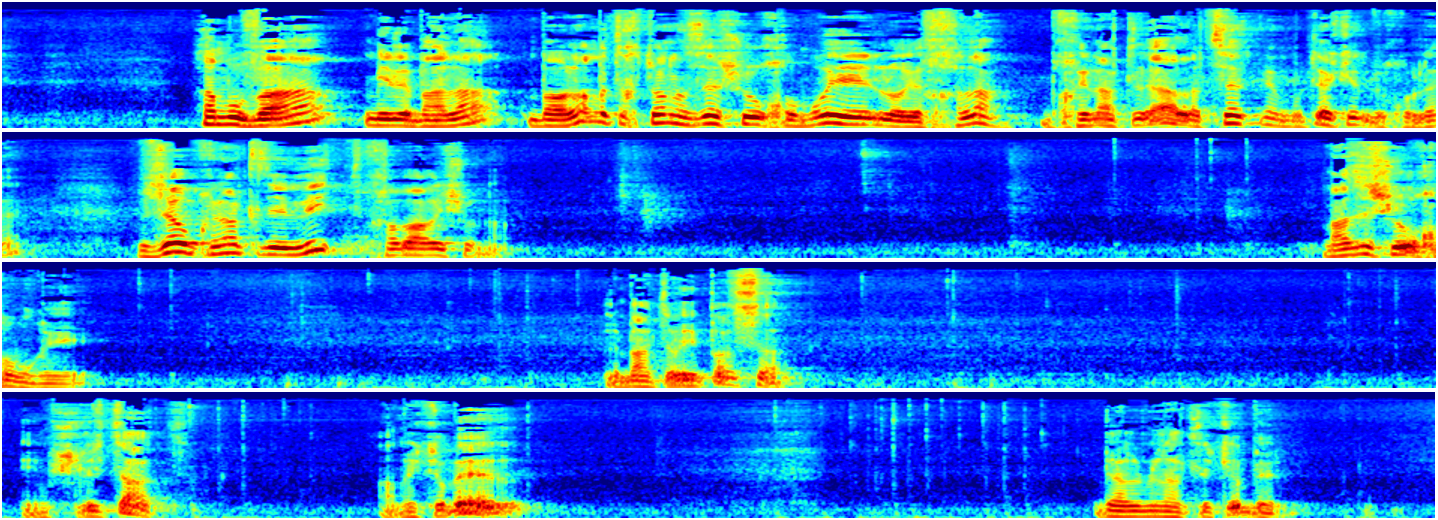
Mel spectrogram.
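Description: A middle-aged man speaks calmly into a close microphone, in bursts with pauses.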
